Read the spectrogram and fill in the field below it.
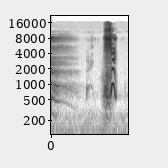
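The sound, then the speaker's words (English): A single sharp sneeze bursts out, preceded by a brief breathy intake, then quiet returns against a low background hum. “Bless you.”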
